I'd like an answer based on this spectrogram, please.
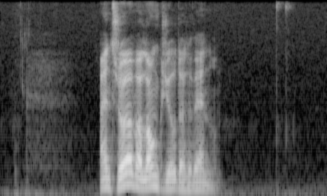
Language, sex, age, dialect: Faroese, male, 36-60, Suðurstreymoy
